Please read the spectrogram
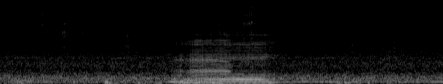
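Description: A man's drawn-out wordless hum or groan, about a second long and starting about two seconds in. Under it are faint rustles and ticks of masking tape being picked and peeled off a plastic model hull.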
